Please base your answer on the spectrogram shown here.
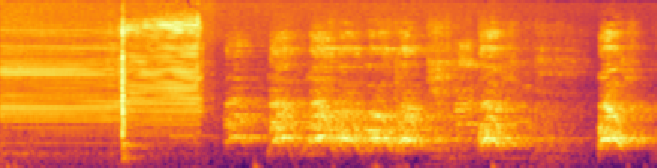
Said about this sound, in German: Claudias Hündin Juma begrüßt den Besucher misstrauisch. Ihr Bellen hallt über die Steintreppen.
